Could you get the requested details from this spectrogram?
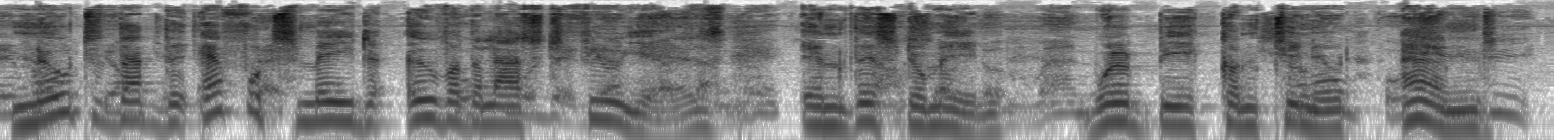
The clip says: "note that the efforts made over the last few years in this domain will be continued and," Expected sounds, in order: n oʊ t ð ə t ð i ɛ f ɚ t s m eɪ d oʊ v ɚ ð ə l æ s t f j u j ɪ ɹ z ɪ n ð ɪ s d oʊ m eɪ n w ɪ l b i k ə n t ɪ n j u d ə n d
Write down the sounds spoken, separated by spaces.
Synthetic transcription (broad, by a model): n oʊ t ð ə t ð i ɛ f ɚ t s m eɪ d oʊ v ɚ ð ə l æ s t f j u j ɪ ɹ z ɪ n ð ɪ s d oʊ m eɪ n w ɪ l b i k ə n t ɪ n j u d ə n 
